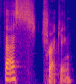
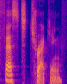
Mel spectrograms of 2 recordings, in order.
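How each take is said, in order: First: The two T sounds merge into one. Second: Two separate T sounds are pronounced. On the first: The speaker calls it right. "One T, you are connecting these two sounds together" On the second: The speaker calls it wrong. "not fast tracking"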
